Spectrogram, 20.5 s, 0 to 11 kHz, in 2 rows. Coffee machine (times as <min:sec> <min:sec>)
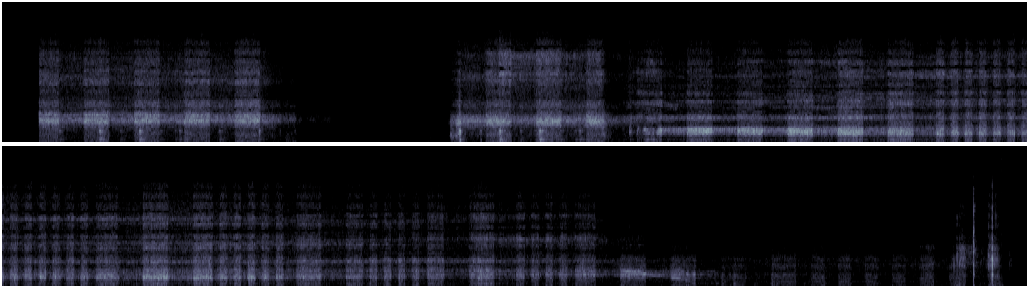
0:04.5 0:17.4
